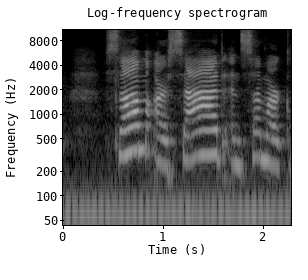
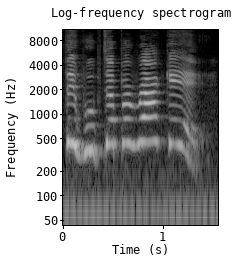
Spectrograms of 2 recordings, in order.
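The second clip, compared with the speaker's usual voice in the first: whooping excitement; 7 semitones higher, 6 dB louder than usual. A narrator's reading. Noisy celebration narrated.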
